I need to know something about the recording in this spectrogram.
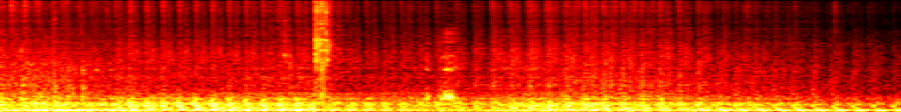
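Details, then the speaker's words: Kenmore top-load washer in its spin cycle, draining: heavy low thumping about four times a second as the machine rocks and walks across the floor. The side parts need replacing, and the cause is suspected, not confirmed. "como pueden verme ya anda está caminando que se quiere escapar si bien miren este ese es el problema"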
